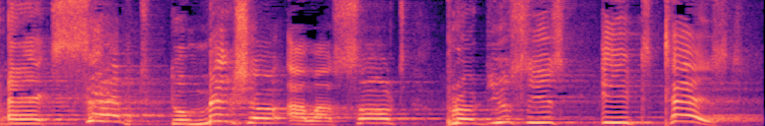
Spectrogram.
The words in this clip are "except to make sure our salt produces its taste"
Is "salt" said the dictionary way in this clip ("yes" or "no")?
yes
